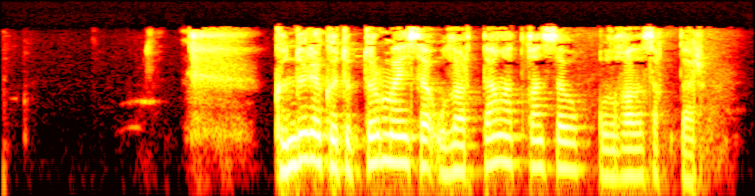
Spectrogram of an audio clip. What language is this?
Bashkir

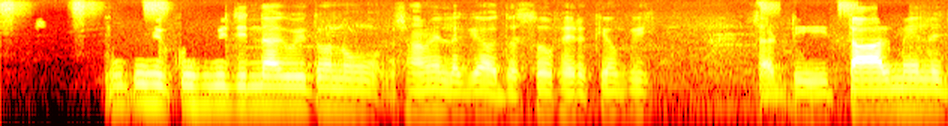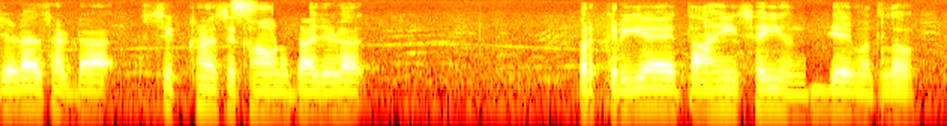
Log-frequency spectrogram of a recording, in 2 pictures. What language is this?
Punjabi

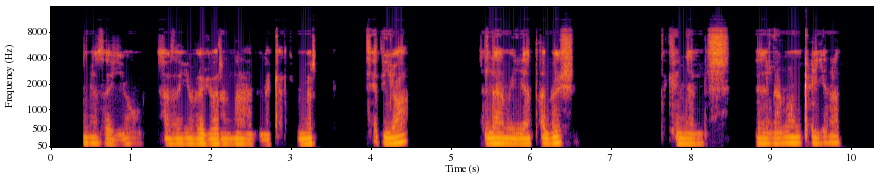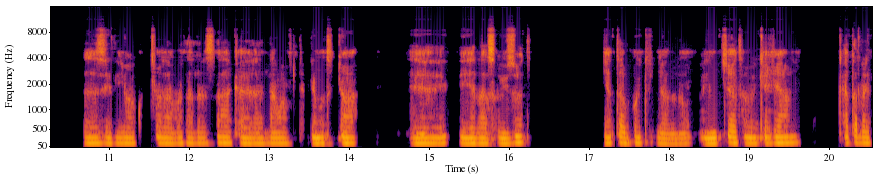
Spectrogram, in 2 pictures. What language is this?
Amharic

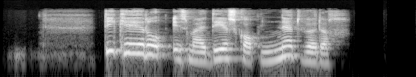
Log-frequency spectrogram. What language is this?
Western Frisian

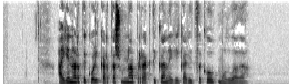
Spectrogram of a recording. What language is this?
Basque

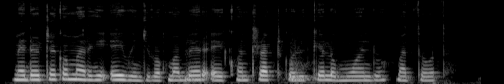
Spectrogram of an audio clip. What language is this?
Luo (Kenya and Tanzania)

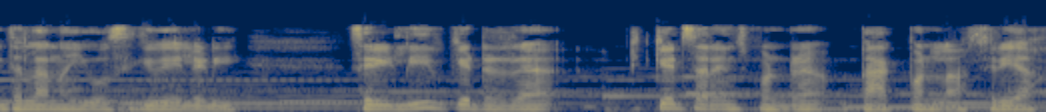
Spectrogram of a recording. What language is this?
Tamil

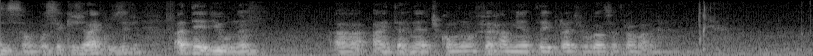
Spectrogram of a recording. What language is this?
Portuguese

